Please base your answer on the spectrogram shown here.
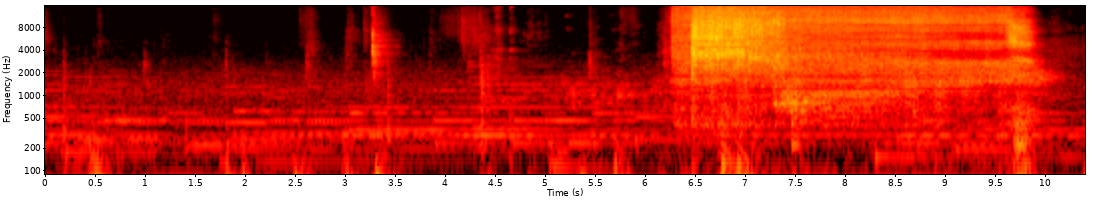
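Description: A water tap is turned on and runs into a sink with a loud, steady, close gush that lasts several seconds and then cuts off, after some quiet knocks and small indoor clatter.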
